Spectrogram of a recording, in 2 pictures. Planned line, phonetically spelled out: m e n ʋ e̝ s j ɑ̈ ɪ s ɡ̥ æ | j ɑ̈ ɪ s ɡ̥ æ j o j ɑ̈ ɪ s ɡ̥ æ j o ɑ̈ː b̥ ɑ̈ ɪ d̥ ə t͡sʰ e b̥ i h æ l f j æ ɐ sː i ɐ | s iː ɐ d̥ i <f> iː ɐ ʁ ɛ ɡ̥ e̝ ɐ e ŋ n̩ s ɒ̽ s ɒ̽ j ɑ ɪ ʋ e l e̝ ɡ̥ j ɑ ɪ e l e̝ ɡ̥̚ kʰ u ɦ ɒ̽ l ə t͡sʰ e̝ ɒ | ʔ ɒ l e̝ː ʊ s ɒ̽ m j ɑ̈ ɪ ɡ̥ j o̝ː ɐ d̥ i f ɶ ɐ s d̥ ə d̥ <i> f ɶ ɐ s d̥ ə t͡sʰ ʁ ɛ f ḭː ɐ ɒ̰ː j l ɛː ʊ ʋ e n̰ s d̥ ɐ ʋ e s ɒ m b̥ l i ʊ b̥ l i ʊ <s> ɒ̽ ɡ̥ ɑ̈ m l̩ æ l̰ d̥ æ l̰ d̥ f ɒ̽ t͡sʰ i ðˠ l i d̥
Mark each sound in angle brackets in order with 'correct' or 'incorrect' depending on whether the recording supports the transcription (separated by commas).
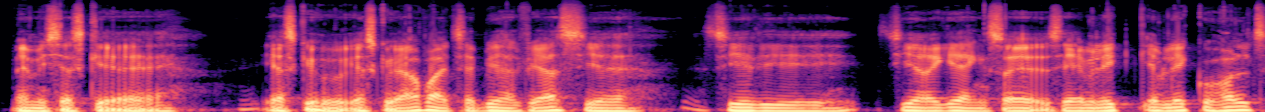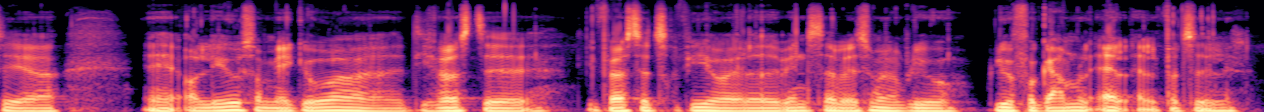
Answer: incorrect, correct, incorrect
